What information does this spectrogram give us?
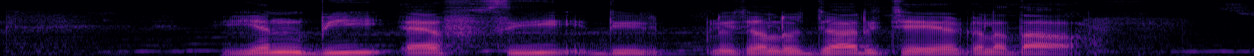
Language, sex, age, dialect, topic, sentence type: Telugu, male, 31-35, Telangana, banking, question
